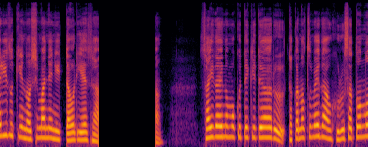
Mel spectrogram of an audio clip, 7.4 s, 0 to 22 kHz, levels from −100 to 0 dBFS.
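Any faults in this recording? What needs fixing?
A rebuffering stall interrupts the speech from 1.97 s to 3.12 s: playback drained its downloaded audio, fell silent, then resumed exactly where it stopped, so nothing is lost but 1.14 s is added. Larger startup buffering or adaptive bitrate switching would prevent it.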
